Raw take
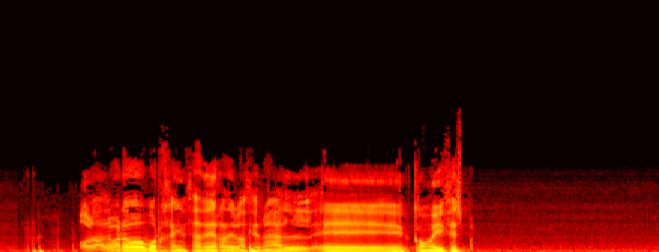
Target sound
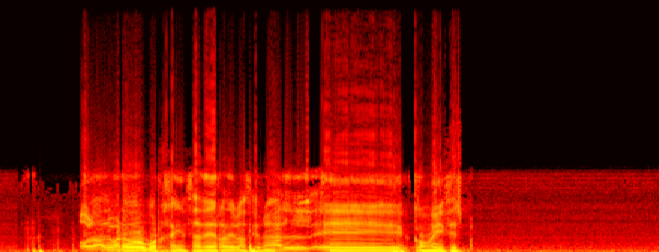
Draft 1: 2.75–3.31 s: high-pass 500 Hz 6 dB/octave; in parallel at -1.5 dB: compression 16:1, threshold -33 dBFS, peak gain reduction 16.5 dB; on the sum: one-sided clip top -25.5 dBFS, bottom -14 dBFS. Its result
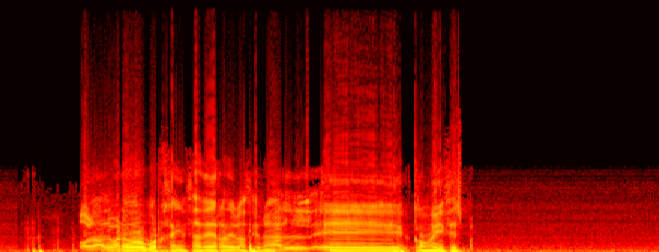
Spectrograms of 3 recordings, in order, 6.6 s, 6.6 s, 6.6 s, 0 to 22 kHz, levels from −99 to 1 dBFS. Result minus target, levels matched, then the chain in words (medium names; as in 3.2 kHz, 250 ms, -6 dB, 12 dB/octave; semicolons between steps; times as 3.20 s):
8 kHz band -5.5 dB
2.75–3.31 s: high-pass 500 Hz 6 dB/octave; in parallel at -1.5 dB: compression 16:1, threshold -33 dBFS, peak gain reduction 16.5 dB + resonant low-pass 6.6 kHz, resonance Q 14; on the sum: one-sided clip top -25.5 dBFS, bottom -14 dBFS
